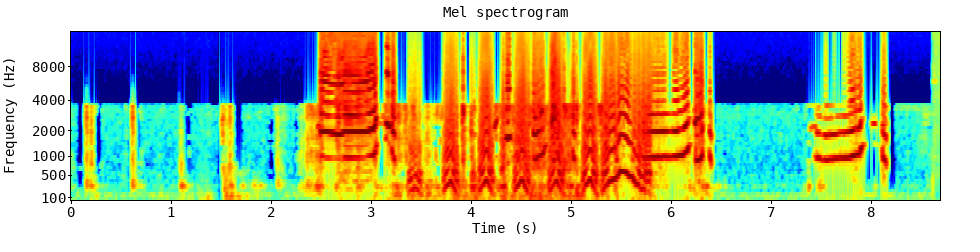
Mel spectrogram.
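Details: Female barred owl calling for food from her nest at night: low soft hoots, then loud, strained, harmonic whining cries that rise and fall in a rapid run of wavering wails, a brief pause, and one more whining cry.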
